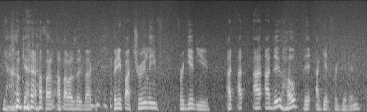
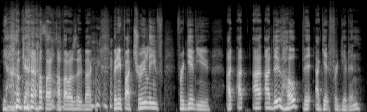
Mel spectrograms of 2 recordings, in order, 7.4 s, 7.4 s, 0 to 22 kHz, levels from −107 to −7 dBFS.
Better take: second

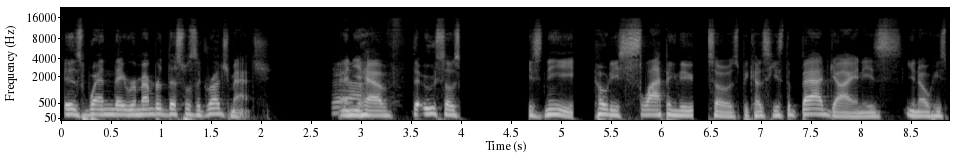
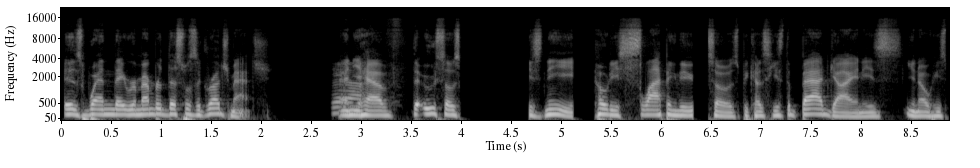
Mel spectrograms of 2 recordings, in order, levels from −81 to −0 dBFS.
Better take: neither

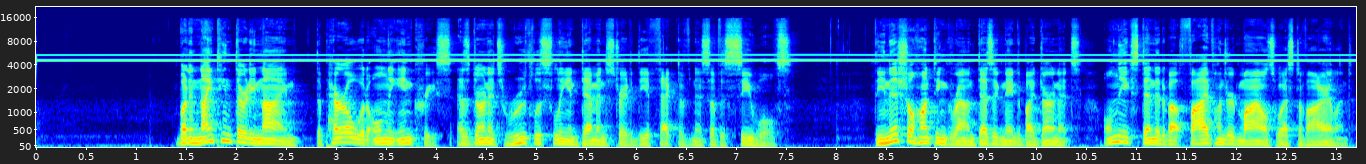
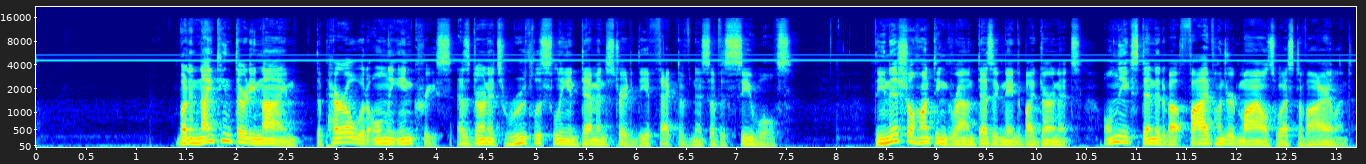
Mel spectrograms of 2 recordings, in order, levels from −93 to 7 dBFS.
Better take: second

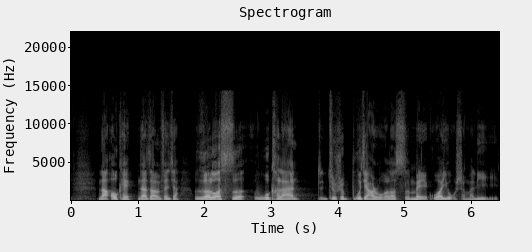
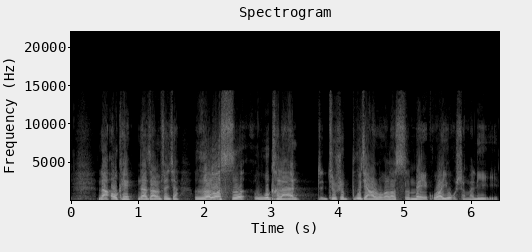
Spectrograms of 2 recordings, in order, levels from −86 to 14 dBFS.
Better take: first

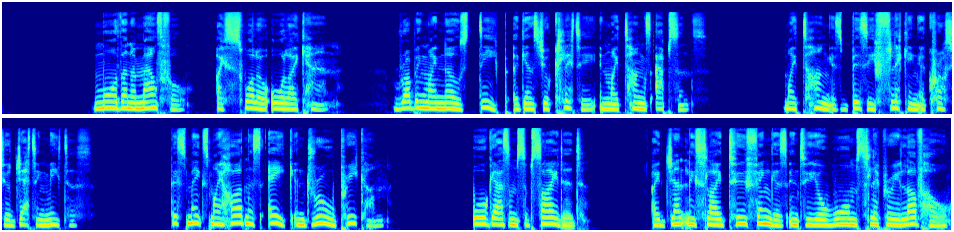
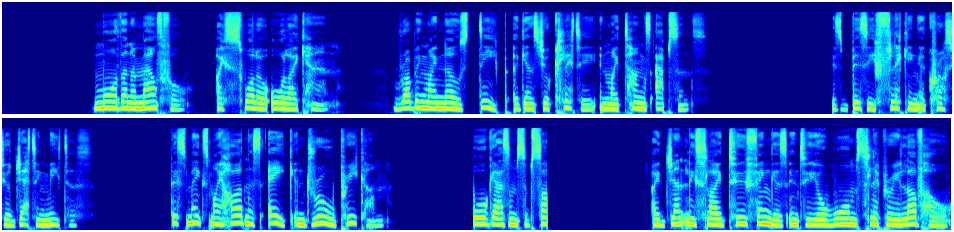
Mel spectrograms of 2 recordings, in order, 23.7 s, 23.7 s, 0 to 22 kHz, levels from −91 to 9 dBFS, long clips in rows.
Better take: first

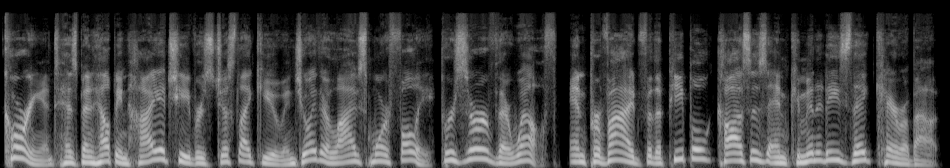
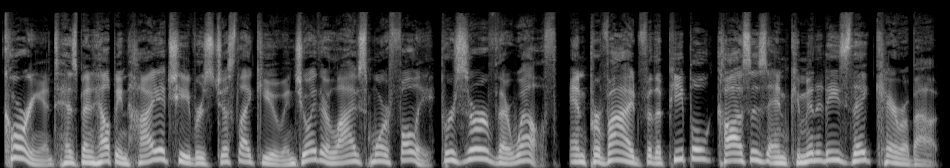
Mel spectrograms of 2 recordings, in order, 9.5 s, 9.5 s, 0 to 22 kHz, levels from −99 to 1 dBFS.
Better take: second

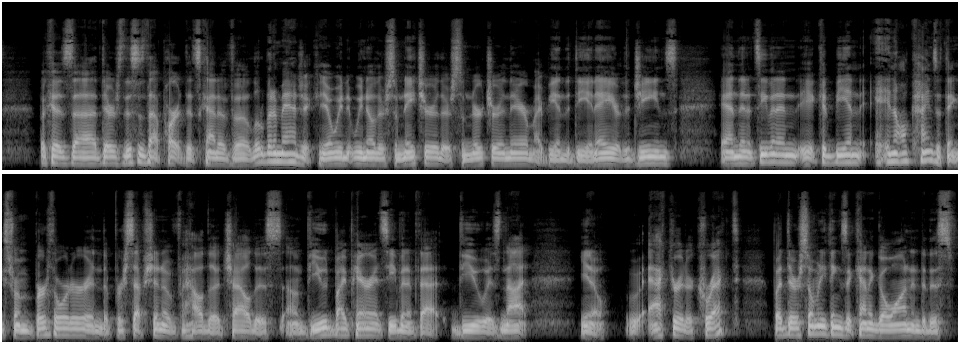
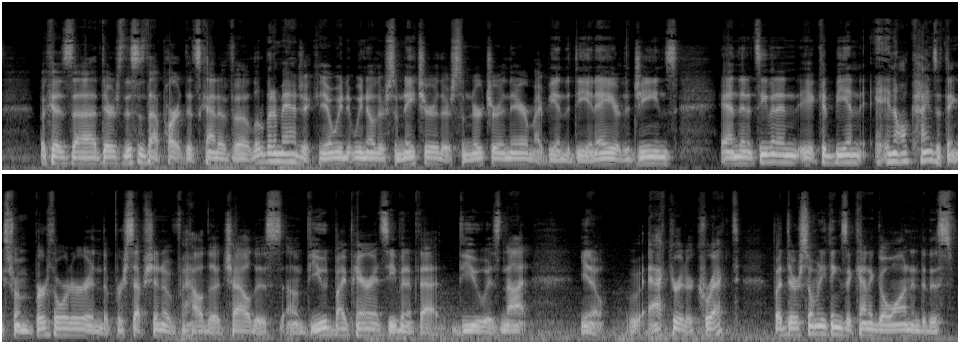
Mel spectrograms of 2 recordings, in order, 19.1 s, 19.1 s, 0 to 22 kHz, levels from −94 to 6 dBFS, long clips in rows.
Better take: first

